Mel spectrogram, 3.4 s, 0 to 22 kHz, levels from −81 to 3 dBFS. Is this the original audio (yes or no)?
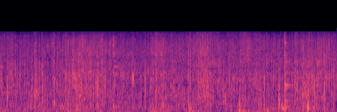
yes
